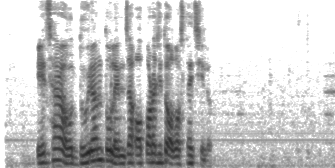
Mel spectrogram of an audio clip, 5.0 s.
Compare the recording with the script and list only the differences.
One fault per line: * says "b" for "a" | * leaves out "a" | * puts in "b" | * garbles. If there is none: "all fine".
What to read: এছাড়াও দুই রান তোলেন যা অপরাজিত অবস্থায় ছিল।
all fine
